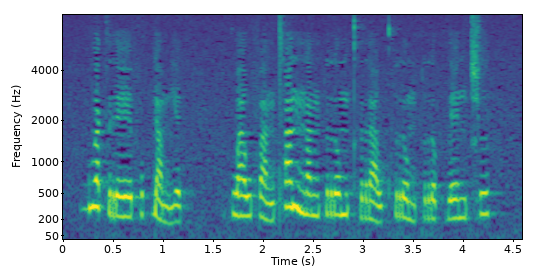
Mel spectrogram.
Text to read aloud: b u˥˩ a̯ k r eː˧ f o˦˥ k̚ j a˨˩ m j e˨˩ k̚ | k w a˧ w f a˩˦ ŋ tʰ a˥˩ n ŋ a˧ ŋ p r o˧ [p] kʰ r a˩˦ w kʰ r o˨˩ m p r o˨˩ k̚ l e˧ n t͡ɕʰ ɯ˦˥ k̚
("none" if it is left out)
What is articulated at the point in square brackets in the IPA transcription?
m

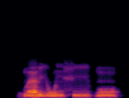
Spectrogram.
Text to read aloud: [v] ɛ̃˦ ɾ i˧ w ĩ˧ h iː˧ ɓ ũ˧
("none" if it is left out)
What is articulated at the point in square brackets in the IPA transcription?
b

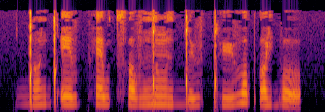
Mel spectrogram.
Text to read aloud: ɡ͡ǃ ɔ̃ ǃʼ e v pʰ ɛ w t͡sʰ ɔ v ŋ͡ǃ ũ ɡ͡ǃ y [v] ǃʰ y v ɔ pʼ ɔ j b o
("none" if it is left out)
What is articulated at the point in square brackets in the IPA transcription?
v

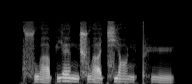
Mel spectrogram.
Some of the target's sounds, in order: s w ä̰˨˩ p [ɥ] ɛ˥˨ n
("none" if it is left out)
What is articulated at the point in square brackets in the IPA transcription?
j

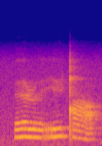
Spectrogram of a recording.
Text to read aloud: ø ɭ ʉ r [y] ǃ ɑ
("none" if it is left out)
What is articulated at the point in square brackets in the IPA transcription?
y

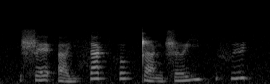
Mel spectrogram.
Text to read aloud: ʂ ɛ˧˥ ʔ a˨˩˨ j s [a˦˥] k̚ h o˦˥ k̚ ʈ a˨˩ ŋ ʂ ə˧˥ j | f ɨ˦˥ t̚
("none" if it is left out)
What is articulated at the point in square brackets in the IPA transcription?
a˦˥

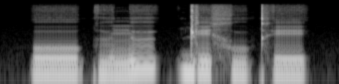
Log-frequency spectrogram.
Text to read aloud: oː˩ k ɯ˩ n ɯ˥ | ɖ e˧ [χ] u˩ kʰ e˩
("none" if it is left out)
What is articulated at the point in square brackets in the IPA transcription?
x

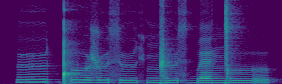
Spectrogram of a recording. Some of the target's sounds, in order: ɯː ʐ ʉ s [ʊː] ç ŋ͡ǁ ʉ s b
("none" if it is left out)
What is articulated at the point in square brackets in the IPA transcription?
ʉː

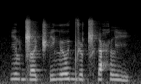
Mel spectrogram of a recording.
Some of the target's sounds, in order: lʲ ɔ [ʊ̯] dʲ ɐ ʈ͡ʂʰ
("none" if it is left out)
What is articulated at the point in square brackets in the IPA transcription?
ʊ̯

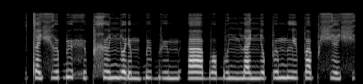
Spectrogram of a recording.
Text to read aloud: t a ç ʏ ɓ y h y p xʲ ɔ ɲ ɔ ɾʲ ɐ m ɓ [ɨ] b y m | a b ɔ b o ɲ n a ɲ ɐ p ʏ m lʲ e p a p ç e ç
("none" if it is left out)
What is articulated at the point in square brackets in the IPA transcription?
y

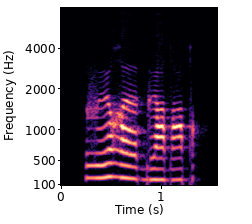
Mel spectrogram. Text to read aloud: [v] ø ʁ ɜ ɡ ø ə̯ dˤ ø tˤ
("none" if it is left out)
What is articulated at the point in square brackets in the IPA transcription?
v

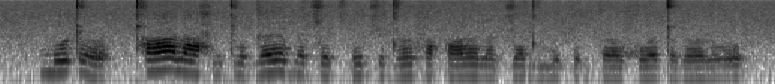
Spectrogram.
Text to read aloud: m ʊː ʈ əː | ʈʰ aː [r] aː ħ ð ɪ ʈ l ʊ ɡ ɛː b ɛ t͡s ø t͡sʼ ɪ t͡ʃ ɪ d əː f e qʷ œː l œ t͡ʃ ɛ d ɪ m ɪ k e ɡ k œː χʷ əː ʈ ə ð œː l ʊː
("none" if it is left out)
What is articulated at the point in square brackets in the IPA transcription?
l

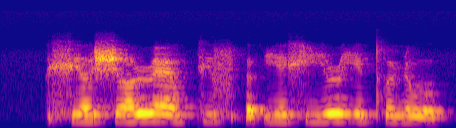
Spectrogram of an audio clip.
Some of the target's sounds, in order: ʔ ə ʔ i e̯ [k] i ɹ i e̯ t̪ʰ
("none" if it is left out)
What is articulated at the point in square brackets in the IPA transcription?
x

